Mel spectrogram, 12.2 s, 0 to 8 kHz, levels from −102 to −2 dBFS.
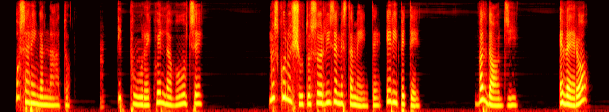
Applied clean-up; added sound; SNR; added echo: neural mask model DeepFilterNet 3.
